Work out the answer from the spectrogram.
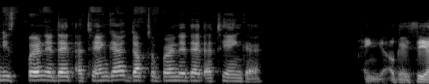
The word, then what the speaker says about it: Atanga: Yes, you say my name is Bernardet Attanga.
